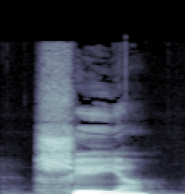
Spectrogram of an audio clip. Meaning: 1. neck 2. cervix
- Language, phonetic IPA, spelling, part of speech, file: Ukrainian, [ˈʃɪjɐ], шия, noun, Uk-шия.ogg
